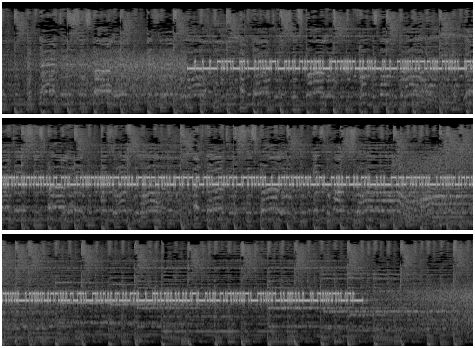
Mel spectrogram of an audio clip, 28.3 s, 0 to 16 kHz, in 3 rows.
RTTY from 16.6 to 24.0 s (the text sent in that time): QTH DURBAN DURBAN. HW? LU3PXN DE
